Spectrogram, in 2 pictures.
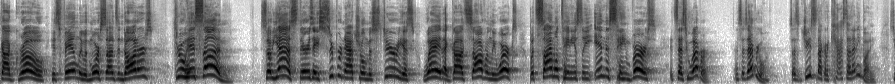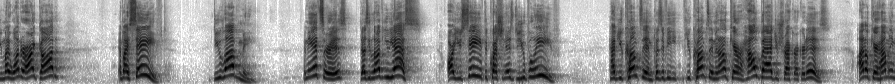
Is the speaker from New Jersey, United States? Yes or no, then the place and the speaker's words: yes; New Jersey, United States; I grew up down in South Jersey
